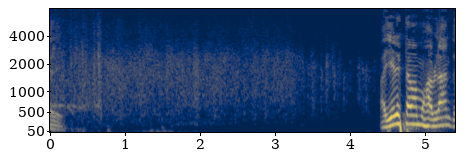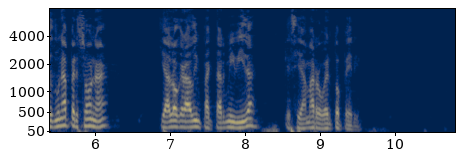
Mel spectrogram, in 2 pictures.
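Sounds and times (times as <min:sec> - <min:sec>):
audience applause: 0:00.0 - 0:04.5
speech: 0:04.4 - 0:06.2, 0:06.8 - 0:09.6.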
